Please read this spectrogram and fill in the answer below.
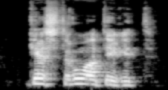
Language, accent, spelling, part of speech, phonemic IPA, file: French, Canada, gastro-entérite, noun, /ɡas.tʁo.ɑ̃.te.ʁit/, LL-Q150 (fra)-gastro-entérite.wav
- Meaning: gastroenteritis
